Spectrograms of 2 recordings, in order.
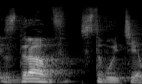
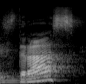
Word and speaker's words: Здравствуйте: First things first, this letter V is not pronounced. We don't say Здравствуйте. We say Здравствуйте. Okay? Здравствуйте.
